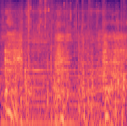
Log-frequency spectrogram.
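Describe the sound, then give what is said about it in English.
Hoofbeats of a saddled horse galloping, a rapid, continuous drumming of hooves that stays loud and steady throughout with no voices. “While Stormy was still galloping, Frank swung down from the saddle, as good a running dismount as anyone could make.”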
